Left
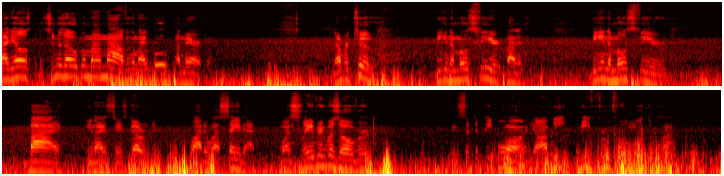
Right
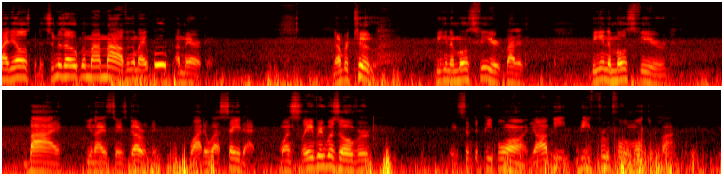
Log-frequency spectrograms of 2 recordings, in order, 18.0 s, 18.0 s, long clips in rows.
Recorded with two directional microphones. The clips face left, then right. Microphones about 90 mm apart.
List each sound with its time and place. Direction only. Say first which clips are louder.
0.0 s speech: right 7 dB; 60° right (ahead or behind)
4.1 s speech: right 12 dB; 65° right (ahead or behind)
5.4 s speech: right 13 dB; 55° right (ahead or behind)
14.6 s speech: right 7 dB; 60° right (ahead or behind)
